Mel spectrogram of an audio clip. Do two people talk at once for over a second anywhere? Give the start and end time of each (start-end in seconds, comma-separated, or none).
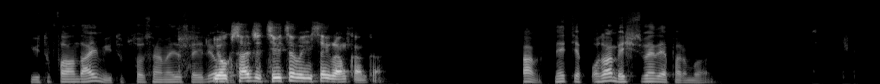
none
